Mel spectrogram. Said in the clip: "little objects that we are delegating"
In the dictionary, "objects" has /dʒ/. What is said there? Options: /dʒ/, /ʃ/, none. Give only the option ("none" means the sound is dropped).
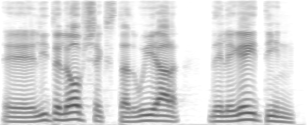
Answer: /ʃ/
